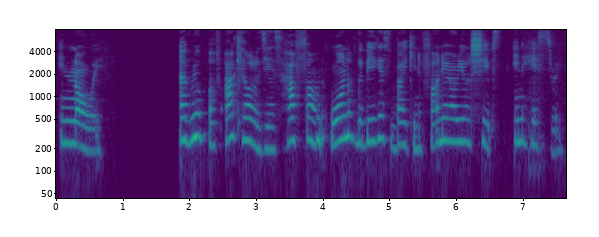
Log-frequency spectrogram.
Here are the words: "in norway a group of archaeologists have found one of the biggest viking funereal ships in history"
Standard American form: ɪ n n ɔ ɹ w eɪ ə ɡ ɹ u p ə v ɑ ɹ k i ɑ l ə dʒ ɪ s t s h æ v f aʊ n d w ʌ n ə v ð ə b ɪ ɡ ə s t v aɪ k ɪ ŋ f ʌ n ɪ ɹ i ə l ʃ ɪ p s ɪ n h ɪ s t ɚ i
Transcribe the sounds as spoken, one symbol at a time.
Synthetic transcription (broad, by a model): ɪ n n ɔ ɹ w eɪ ə ɡ ɹ u p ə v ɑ ɹ k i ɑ l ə dʒ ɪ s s h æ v f aʊ n d w ʌ n ə v ð ə b ɪ ɡ ə s t b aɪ k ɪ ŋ f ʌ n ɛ ɹ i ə l ʃ ɪ p s ɪ n h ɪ s t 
